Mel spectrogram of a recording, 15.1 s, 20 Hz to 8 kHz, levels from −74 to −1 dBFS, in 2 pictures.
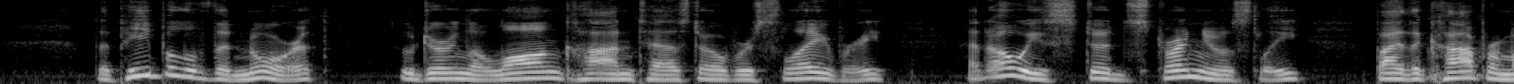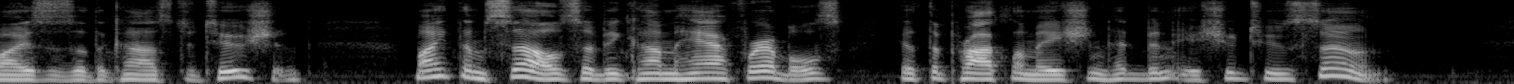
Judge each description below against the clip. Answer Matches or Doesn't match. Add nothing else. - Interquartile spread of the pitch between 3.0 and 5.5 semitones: Matches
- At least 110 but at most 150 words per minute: Matches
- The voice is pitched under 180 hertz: Matches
